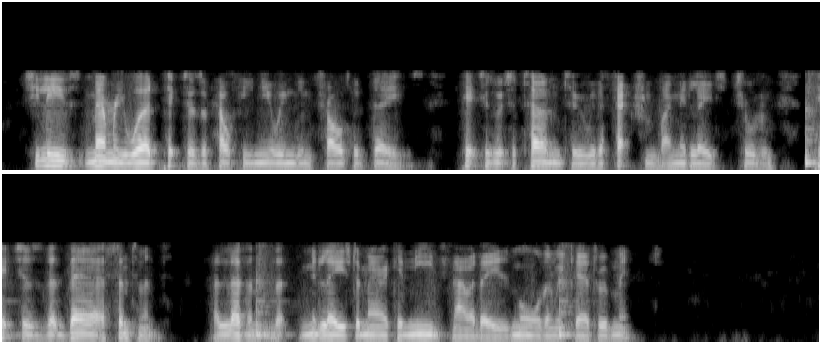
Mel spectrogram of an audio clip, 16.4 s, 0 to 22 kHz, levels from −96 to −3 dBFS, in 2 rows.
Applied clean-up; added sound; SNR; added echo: none; Snare drum; 7 dB; none.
